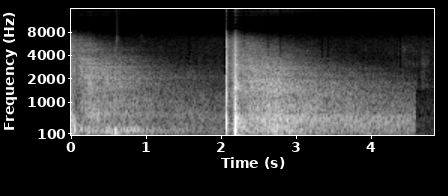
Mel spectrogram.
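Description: Blast Master 24-shot canister shell firework cake going off in its promo video: a sharp bang at the start and a close double bang about two seconds in, each followed by a crackle that fades away.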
